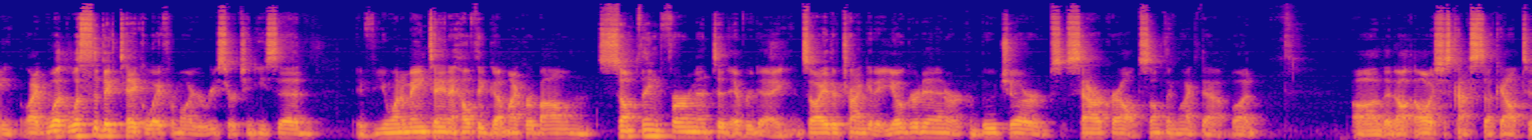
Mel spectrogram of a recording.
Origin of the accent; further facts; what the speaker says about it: the South, United States; even though I grew up in the South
